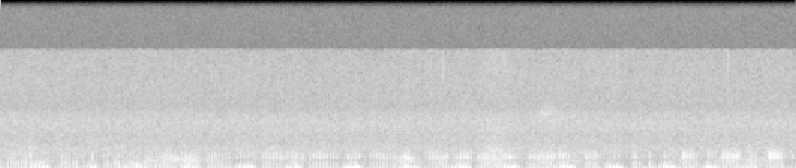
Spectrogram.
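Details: A sleeping cat snores in a steady rhythm of soft, low, breathy pulses, about one each second, with each rasping inhale and exhale repeating evenly in a quiet indoor setting.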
